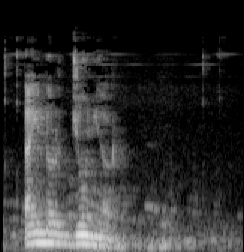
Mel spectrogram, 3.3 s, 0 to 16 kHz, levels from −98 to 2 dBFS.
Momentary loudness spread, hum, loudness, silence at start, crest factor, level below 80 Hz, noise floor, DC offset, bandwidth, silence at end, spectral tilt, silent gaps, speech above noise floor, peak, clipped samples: 23 LU; none; -18 LUFS; 0.35 s; 16 dB; -42 dBFS; -50 dBFS; under 0.1%; 7.6 kHz; 0.85 s; -6.5 dB/octave; none; 33 dB; -4 dBFS; under 0.1%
